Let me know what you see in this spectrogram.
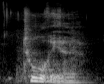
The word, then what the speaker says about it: Toril: Turil. Man schreibt sie mit O, wird aber Turil ausgesprochen.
